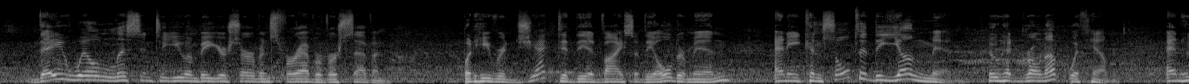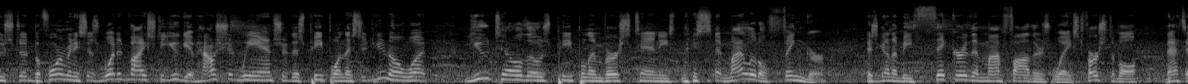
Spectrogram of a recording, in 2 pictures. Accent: American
